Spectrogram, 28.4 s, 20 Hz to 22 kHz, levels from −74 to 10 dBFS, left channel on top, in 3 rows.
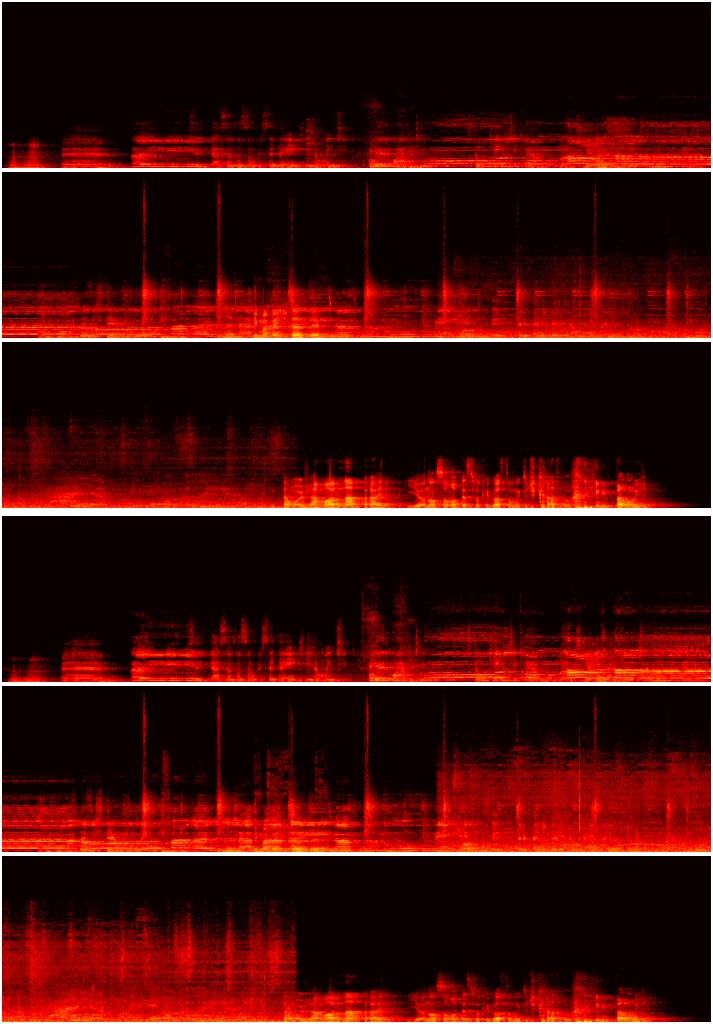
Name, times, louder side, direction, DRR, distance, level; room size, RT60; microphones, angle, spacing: voice 1, 0.1-0.5 7.9-8.0 9.9-10.3 12.3-14.4 22.5-27.5, left 2 dB, 35° left, 7 dB, 0.9 m, -24 dB
voice 2, 0.8-1.6 2.5-5.8 6.3-9.4 9.9-12.0 15.2-17.8 19.5-20.6 21.1-22.1, right 1 dB, 30° right, 6 dB, 1.1 m, -33 dB
sound 1, 1.7-3.1 3.4-3.5 4.8-16.3 16.6-16.9, right 4 dB, 85° right, 1.0 m, -27 dB
Human voice / Acoustic guitar / Drum, 10.8-18.8, right 1 dB, 5° right, 0.6 m, -35 dB
sound 2, 15.2-22.8, right 4 dB, 65° right, 0.5 m, -29 dB
10.0 x 6.1 x 7.9 m, 1.2 s
head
